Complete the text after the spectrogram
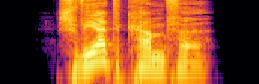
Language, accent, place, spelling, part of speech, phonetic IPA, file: German, Germany, Berlin, Schwertkampfe, noun, [ˈʃveːɐ̯tˌkamp͡fə], De-Schwertkampfe.ogg
- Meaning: dative of Schwertkampf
